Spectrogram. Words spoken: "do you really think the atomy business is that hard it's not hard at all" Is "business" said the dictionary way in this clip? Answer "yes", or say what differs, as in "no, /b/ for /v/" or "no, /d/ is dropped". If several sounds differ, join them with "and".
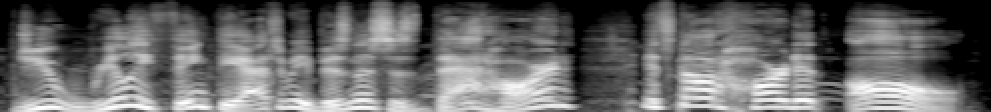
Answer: yes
